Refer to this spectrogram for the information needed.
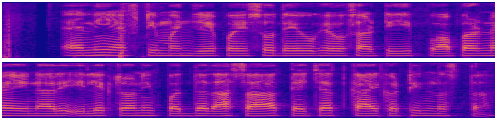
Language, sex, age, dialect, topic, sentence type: Marathi, male, 18-24, Southern Konkan, banking, statement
